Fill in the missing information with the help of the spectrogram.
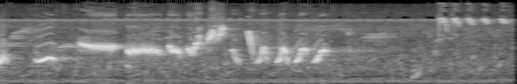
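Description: A white-rumped shama pours out rich, varied whistles, then quick rising notes, and ends with a run of five high, sharp notes.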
